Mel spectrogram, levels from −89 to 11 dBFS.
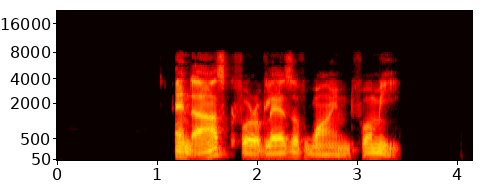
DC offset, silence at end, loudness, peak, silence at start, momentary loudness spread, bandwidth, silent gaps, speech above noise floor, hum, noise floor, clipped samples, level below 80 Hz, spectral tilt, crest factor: under 0.1%; 0.75 s; -23 LUFS; -2 dBFS; 1.2 s; 10 LU; 8.4 kHz; none; 63 dB; none; -86 dBFS; under 0.1%; -62 dBFS; -5 dB/octave; 22 dB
